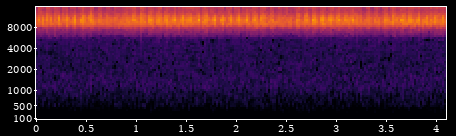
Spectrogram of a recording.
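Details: Night-time cricket chorus in a summer forest, a bright sustained high-pitched trill made of quick regular pulses, steady and unchanging, with only faint background hiss.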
